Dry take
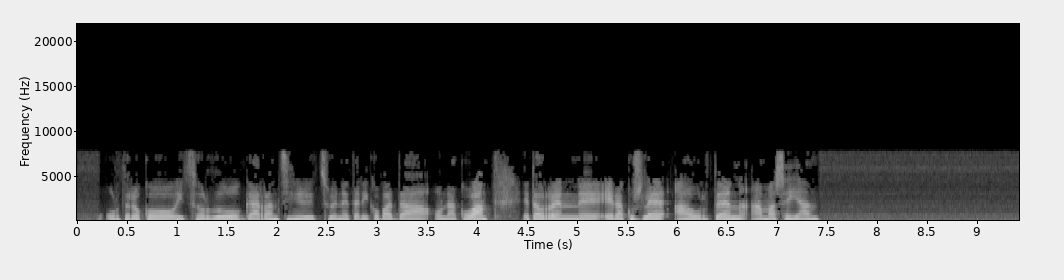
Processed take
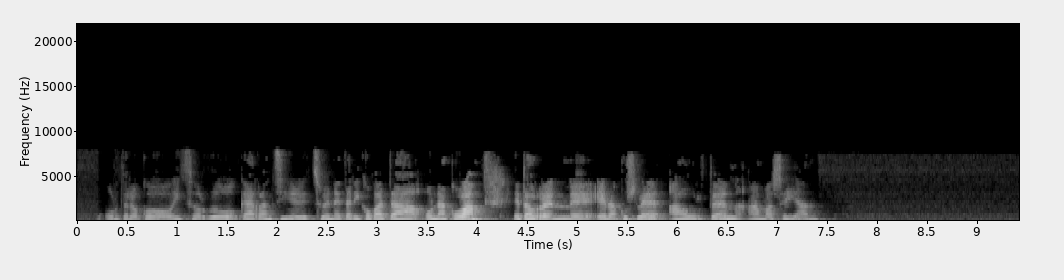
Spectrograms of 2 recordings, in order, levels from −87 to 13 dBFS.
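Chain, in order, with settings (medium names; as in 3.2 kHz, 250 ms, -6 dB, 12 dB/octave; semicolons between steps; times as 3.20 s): Doppler pass-by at 3.81 s, 11 m/s, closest 11 m; reverb removal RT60 0.74 s; simulated room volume 300 m³, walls furnished, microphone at 0.58 m; trim +1.5 dB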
